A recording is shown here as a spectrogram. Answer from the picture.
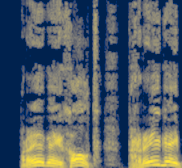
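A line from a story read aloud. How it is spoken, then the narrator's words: Shouting. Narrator (Russian): прокричал барон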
